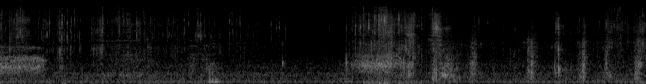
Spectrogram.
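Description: Close-up chewing of a mouthful of oyster bossam, a salted napa cabbage wrap with raw oysters and boiled pork: soft crunches and clicks from the chewing, coming thicker in the second half.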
